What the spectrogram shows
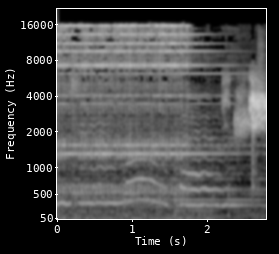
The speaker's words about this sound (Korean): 집에 전화가 울리는 거예요. 집에 전화 종소리가 울리는 거예요.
